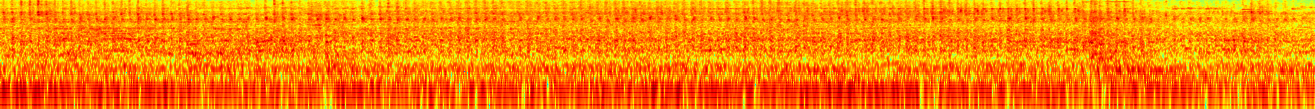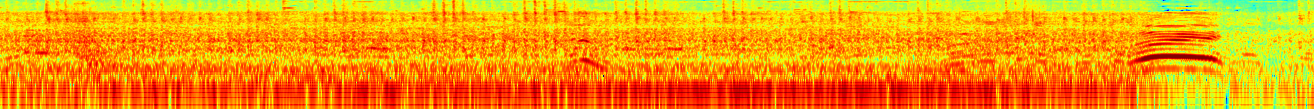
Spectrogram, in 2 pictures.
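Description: Diesel tractor engine idling steadily with a low, even hum, with voices in the background.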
